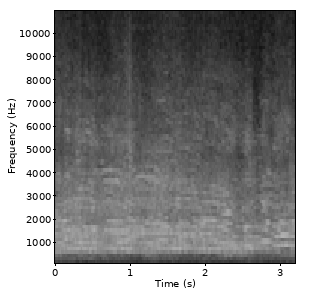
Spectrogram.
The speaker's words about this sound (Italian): Urlate come un solo uomo.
